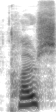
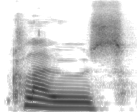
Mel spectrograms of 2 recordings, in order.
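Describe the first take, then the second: First: The final consonant is a hissing S sound. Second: The final consonant is a buzzing Z sound. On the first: It is the adverb meaning near. "close to the window, then it's an S sound" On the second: It is the verb meaning to shut. "the sound is a Z sound, z, z, as with the word close"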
